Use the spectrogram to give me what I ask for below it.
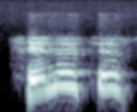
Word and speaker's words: tinnitus: little diagram that he wrote in the whole tinnitus. You guys say, how do you say it, Nick? You say tinnitus.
